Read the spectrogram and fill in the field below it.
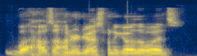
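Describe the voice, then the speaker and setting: This middle-aged man talks fast in a mid-range voice with no echo, sharing rescue tales from his years as a forest ranger in a casual interview. Animated throughout, he breaks into laughter mid-sentence and acts out what others said.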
